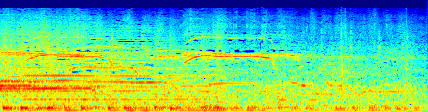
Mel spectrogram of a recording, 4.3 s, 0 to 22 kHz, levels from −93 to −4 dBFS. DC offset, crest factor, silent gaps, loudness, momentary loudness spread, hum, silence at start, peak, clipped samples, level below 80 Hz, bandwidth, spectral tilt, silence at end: under 0.1%; 16 dB; none; -16 LUFS; 12 LU; none; 0 s; 0 dBFS; under 0.1%; -32 dBFS; 16 kHz; -4.5 dB/octave; 0 s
